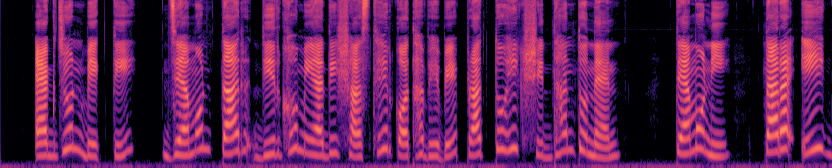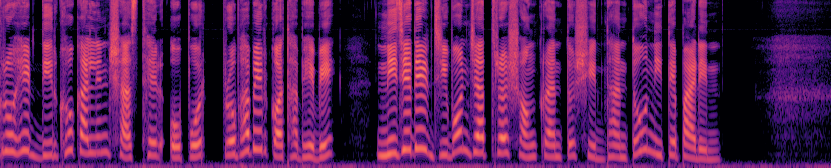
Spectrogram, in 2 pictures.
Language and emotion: Bengali, neutral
